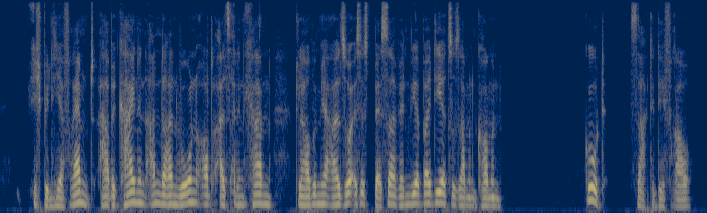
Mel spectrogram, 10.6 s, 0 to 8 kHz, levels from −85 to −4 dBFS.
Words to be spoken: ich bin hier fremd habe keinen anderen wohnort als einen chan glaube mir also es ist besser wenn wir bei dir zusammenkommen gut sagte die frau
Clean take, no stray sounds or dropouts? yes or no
yes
